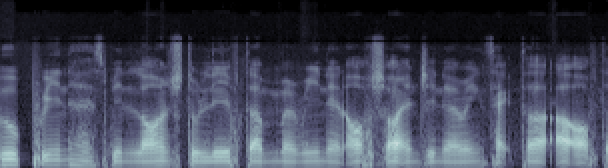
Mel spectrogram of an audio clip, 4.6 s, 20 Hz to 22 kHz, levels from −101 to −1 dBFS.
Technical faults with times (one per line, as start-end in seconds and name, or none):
3.85-3.90 echo leak
4.48-4.53 echo leak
